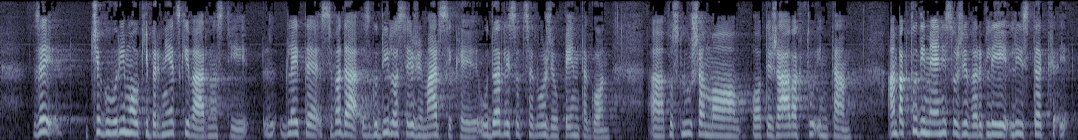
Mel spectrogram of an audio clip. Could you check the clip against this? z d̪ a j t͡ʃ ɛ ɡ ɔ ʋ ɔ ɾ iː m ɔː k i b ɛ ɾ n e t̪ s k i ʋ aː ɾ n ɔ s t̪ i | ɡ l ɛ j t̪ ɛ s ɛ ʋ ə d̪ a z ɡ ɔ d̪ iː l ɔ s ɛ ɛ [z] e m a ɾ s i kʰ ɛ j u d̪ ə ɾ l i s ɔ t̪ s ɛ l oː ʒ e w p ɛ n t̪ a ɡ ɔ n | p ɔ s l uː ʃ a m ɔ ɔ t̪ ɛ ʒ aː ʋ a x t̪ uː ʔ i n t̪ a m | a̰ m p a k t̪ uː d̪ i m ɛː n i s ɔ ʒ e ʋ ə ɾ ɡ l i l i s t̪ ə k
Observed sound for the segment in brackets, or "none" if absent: ʒ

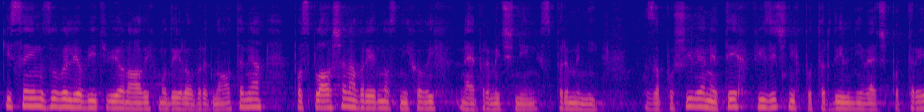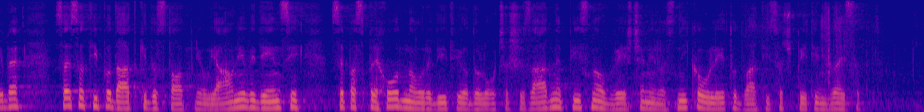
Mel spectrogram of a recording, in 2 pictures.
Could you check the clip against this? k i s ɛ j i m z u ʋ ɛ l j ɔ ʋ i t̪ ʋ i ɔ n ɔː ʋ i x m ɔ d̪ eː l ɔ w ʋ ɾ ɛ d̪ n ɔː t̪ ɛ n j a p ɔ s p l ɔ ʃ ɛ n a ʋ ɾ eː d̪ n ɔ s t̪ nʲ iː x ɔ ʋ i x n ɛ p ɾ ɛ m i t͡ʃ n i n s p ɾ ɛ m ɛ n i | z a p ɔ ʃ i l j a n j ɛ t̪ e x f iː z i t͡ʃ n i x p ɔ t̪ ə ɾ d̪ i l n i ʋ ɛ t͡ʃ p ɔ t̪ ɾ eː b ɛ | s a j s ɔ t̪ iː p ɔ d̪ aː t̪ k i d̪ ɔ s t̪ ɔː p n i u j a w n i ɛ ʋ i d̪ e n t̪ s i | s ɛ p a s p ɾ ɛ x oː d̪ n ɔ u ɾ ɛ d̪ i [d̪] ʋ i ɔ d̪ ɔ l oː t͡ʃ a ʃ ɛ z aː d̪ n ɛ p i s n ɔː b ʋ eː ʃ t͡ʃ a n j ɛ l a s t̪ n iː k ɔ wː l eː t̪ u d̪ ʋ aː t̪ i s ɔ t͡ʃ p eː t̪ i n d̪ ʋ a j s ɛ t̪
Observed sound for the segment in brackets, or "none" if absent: t̪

